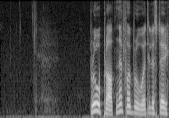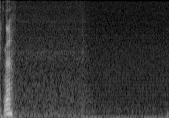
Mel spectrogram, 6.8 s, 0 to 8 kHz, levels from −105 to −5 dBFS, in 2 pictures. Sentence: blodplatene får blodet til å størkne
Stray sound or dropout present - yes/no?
no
